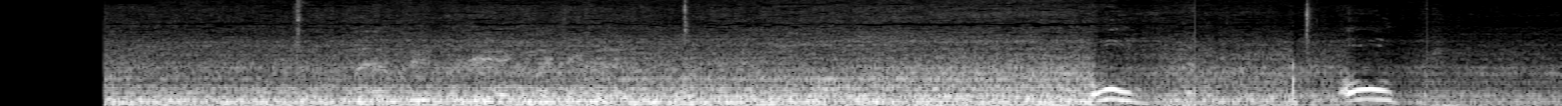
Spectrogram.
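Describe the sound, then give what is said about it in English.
An airplane crashing during landing: a loud, steady roar and rumble of the aircraft, then an abrupt shift in the noise near the end as brief voices cry out. “This is a different angle where you see the plane actually crashing.”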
